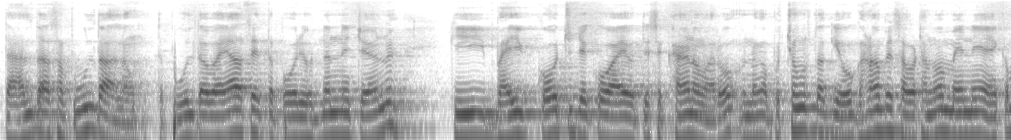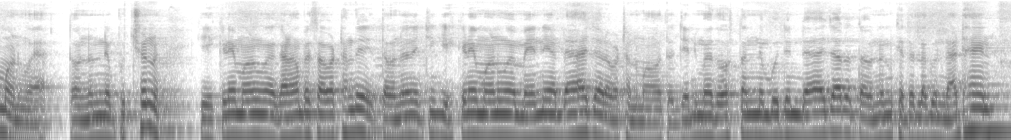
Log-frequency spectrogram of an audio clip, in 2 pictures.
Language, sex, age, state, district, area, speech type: Sindhi, male, 18-30, Madhya Pradesh, Katni, urban, spontaneous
